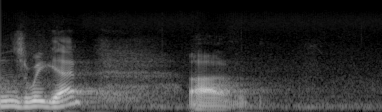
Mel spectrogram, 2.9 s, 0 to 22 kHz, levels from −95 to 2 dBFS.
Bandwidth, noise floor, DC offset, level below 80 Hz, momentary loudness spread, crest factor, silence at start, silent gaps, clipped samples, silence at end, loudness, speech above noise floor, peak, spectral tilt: 11 kHz; -58 dBFS; under 0.1%; -62 dBFS; 24 LU; 18 dB; 0 s; none; under 0.1%; 1 s; -28 LUFS; 30 dB; -12 dBFS; -8 dB/octave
